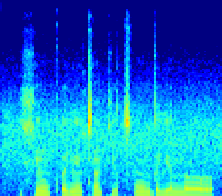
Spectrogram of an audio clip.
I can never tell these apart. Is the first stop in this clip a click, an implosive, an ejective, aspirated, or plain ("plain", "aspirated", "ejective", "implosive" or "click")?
ejective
